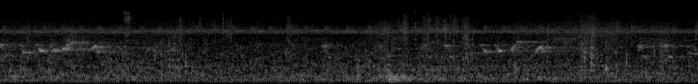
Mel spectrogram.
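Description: Steady high-pitched insect drone, with short chirps scattered over it.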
